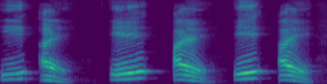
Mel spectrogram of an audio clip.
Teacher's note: जहाँ पे कंठ और तालु दोनों का प्रयोग होता हो वो कंठ तथा तालु।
